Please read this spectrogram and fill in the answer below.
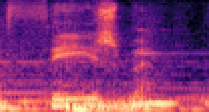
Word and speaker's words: Theismann: We're going to change your name from Theismann to Theismann to rhyme with Heisman.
